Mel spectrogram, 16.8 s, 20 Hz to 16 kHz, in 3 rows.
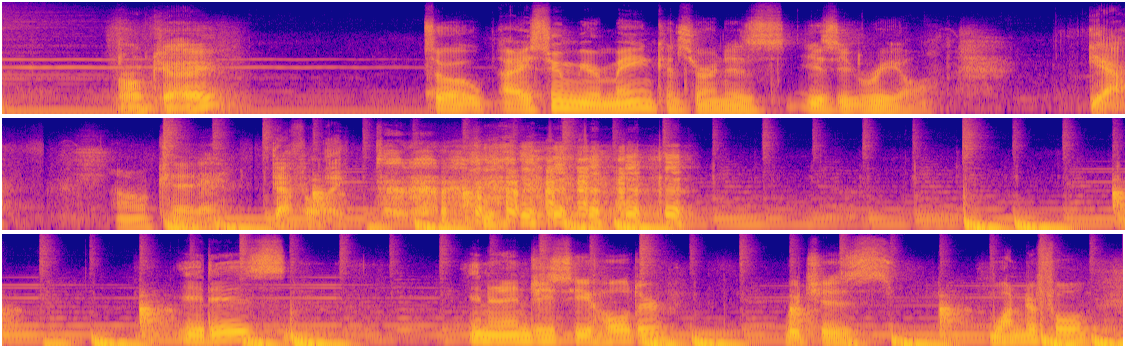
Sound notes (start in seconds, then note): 7.2 laughs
